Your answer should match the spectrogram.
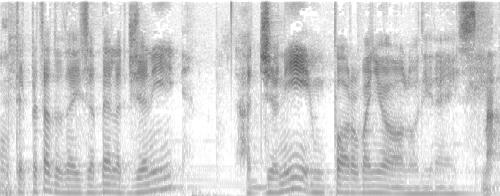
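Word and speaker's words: Adjani: Sì, Ajani, non si dice la D, credo. Sì, Ajani.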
